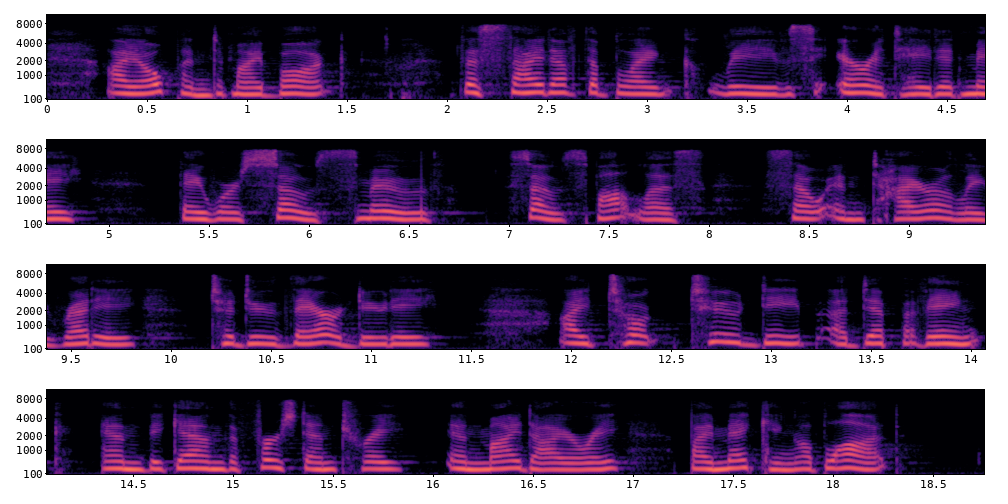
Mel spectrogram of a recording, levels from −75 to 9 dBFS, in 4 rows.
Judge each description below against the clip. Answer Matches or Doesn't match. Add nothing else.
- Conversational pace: Matches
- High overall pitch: Matches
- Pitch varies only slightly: Matches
